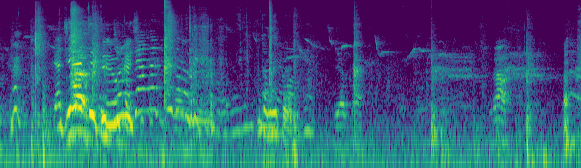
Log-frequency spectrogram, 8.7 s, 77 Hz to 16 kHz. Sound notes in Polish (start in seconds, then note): 1.0 okrzyki po łemkowsku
